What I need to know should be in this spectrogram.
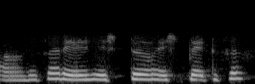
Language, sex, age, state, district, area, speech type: Kannada, female, 30-45, Karnataka, Chitradurga, urban, conversation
